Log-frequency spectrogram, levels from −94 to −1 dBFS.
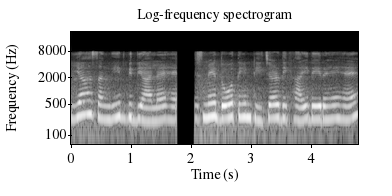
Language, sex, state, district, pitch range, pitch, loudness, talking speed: Hindi, female, Uttar Pradesh, Muzaffarnagar, 225-255 Hz, 235 Hz, -14 LUFS, 140 wpm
